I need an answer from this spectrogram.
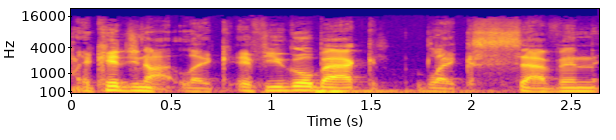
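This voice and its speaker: Fairly even intonation marks this man's ordinary speaking voice. He keeps a moderate pace. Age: 20s. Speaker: realtor. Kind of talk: casual chat.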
